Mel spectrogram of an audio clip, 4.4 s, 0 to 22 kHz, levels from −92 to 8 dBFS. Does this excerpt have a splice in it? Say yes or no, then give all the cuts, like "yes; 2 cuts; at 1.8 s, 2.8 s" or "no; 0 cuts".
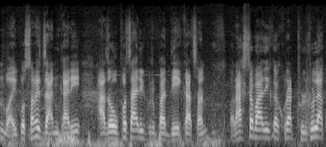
yes; 1 cut; at 3.0 s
